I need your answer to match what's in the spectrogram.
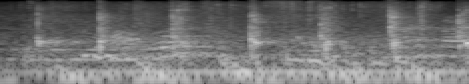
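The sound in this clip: Horse hooves clip-clop at a children's riding group in an even, walking rhythm of several steady strikes, with people talking underneath.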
